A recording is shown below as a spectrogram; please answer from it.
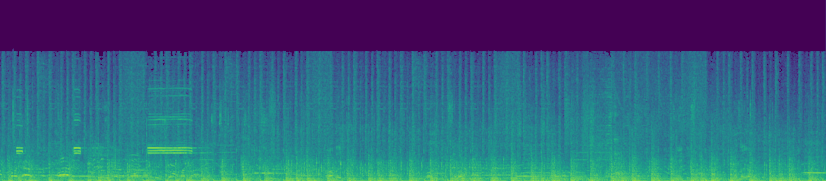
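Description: Background music with a steady bass beat and a singing voice. Under it, a referee's whistle blows twice briefly and then once long, ending about four seconds in: the full-time signal.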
